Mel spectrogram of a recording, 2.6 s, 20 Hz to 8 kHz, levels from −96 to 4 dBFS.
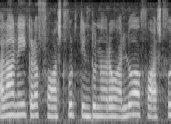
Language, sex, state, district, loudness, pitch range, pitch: Telugu, female, Andhra Pradesh, Anantapur, -16 LUFS, 215-255 Hz, 235 Hz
